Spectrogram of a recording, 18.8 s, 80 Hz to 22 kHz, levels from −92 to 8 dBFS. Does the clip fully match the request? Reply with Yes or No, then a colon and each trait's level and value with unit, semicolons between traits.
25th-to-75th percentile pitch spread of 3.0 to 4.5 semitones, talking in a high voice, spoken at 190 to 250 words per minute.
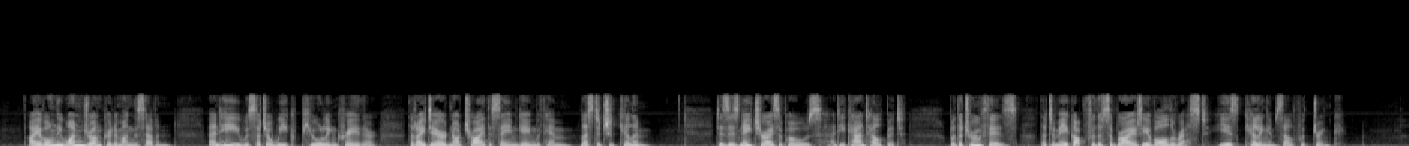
Yes: average, 3.7 semitones; high, 195 Hz; average, 200 wpm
